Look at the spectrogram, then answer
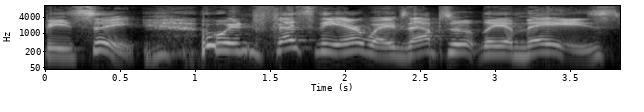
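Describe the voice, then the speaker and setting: A man shouts at a fairly slow pace. His pitch swings very widely. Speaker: political podcast host. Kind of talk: political commentary rant. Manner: animated; shouting.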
